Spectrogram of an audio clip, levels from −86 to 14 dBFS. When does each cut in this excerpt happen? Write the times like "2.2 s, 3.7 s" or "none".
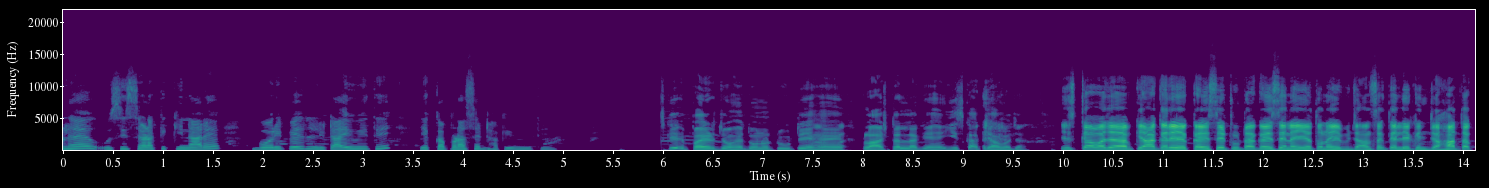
6.0 s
